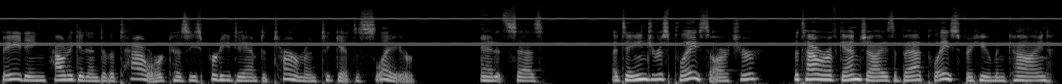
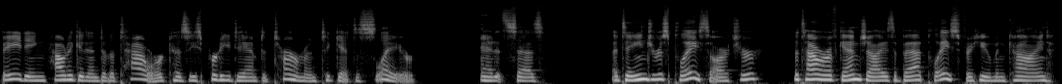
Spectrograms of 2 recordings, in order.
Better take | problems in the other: second | high-pitched whine; loud; throughout; 8.5 kHz, 8 dB below the speech

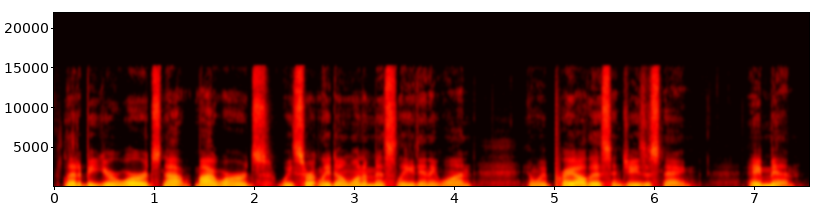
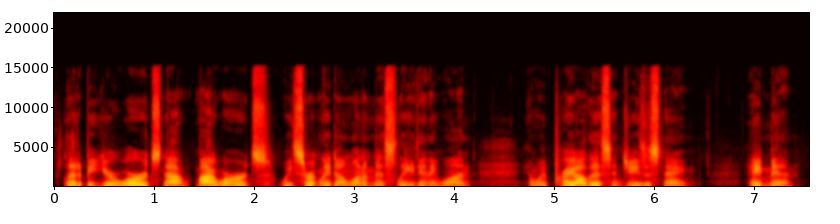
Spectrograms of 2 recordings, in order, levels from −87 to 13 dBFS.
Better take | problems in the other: first | thin; very; fading below 350 Hz

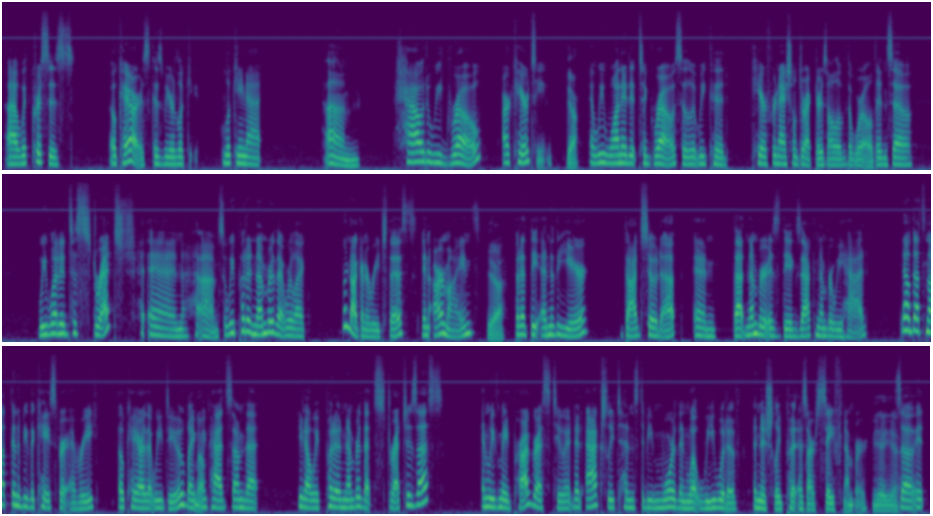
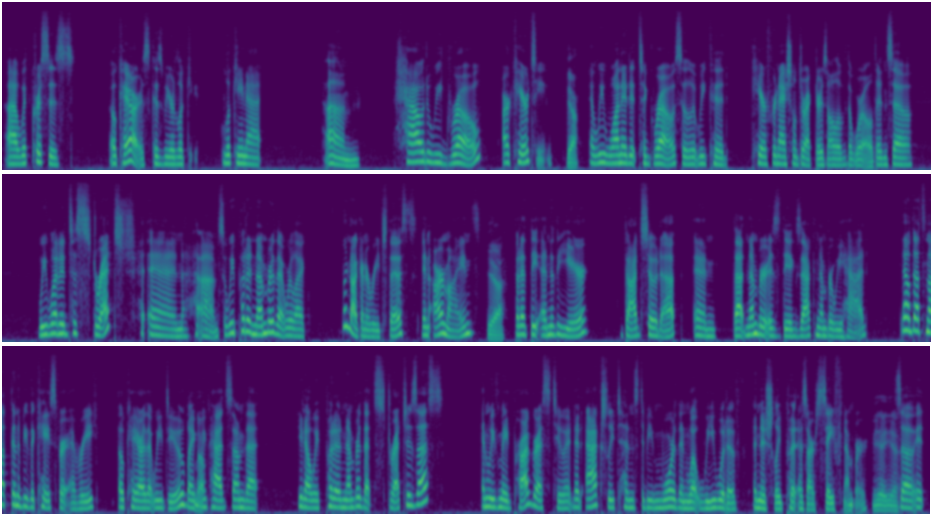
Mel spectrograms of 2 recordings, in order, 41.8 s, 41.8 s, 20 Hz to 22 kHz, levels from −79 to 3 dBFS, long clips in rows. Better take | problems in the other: second | high-pitched whine; faint; throughout; 9 kHz, 30 dB below the speech

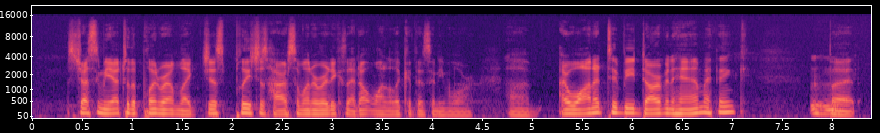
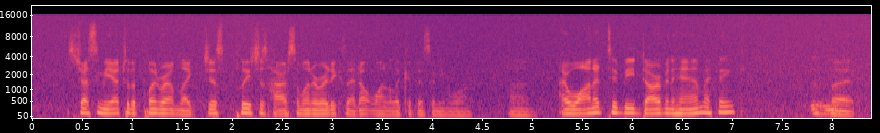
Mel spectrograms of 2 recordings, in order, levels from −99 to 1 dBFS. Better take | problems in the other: first | hiss; loud; throughout; 7 dB below the speech; faint in the first

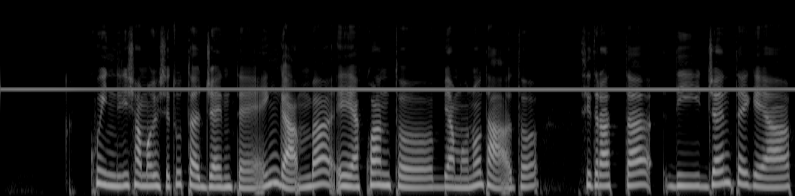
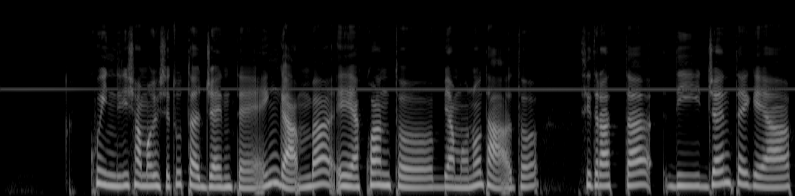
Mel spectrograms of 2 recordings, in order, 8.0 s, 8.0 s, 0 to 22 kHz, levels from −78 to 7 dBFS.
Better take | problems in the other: second | high-pitched whine; loud; throughout; 3.5 kHz, 6 dB below the speech; faint in the second

